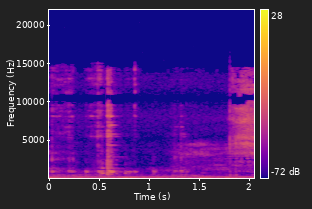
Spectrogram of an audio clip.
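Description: Quiet workshop room tone: a steady low hum, with faint light rubbing and a tick from a pen moving over the face of the degree wheel.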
